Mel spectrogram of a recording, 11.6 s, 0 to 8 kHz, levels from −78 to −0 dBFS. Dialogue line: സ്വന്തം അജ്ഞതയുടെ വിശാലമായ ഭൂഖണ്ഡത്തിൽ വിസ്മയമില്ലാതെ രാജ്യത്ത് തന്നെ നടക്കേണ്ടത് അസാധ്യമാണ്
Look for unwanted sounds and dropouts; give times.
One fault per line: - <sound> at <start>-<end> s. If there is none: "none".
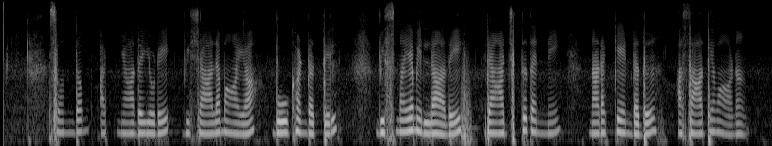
none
